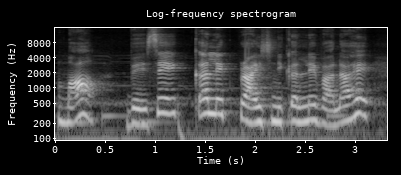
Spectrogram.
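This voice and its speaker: A woman's voice: on the high side, animated, slow, a bit bright, faint music behind. A woman voicing a spoiled, scheming young wife who sweet-talks and boasts, in a cartoon story. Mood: boastful. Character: scheming spoiled young wife, sticky-fingered sister-in-law.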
